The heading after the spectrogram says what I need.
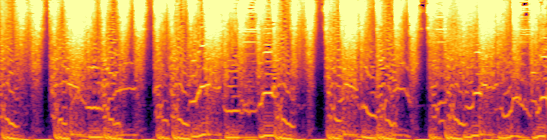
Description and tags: Mixed beats with glitchy distorted over tones.
noise, heavy, glitch, beat, slow, processed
